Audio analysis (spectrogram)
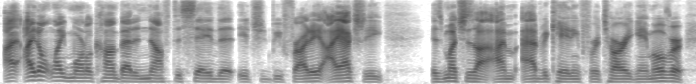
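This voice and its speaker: A man's voice: lowish voice, steady tone, quick pace, fairly bright tone, clean tone, dry recording, studio quality. A man hosting and moderating a casual podcast panel conversation.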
